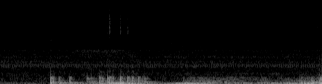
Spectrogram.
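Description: Long leopard-print acrylic nails on one hand, several fingers at once, scratch and tap the hollow steel wire-mesh head of a microphone. After a quiet start, a deep, boomy rustling and scraping begins and continues in uneven bursts with dull low thumps, almost all of it in the low bass with very little bright content.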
